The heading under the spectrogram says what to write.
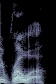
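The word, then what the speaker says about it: RHOA: Say Roa. – Because the H. – Yeah, but it could be silent. – Roa. Roa. – If somebody's last name is R-H-O-D-E-S, how do you say that? – Rhodes. – Jesus. I kind of walked right into that one. Yeah, but yeah, just call it Roa.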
